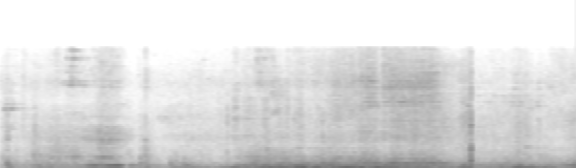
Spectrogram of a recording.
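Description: A roomful of people getting up from their chairs and moving about: chairs shifting and shuffling feet under a murmur of overlapping voices, with one sharp knock near the end.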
